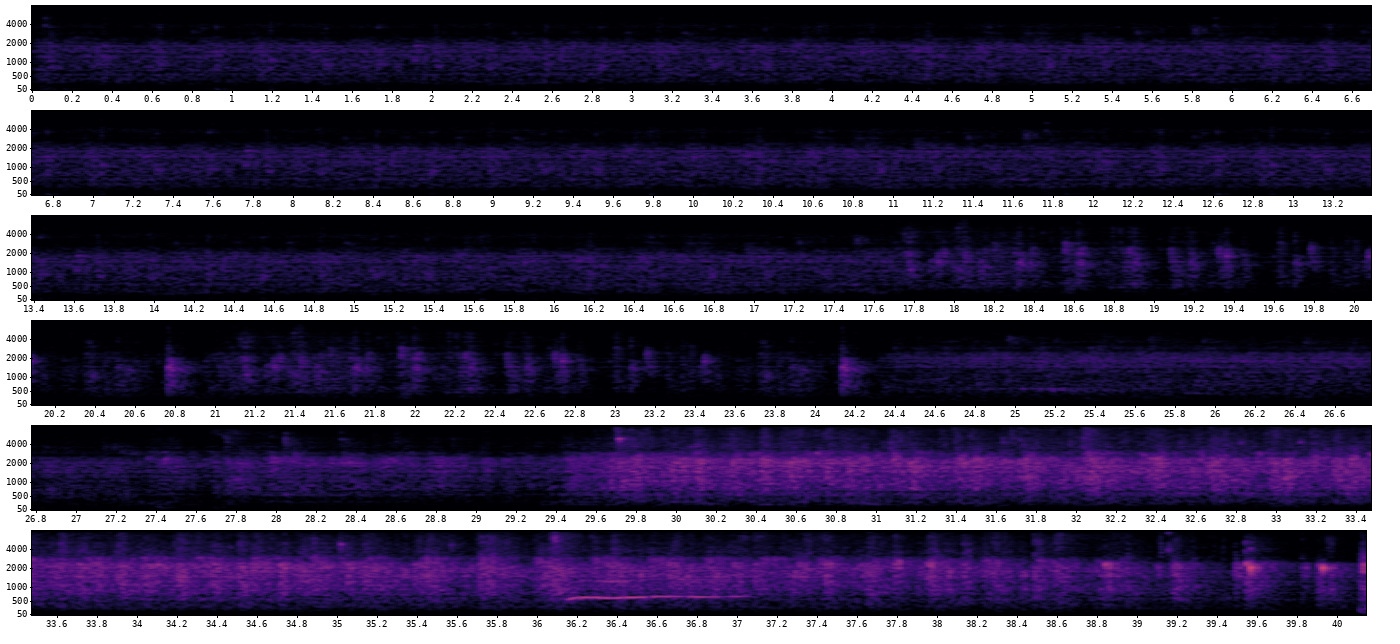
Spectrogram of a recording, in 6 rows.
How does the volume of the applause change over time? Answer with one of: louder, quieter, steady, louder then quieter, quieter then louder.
louder.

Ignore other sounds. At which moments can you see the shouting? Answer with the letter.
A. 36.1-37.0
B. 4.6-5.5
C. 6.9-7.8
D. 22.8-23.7
A.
